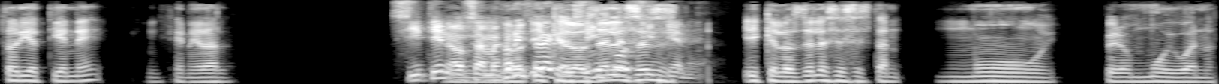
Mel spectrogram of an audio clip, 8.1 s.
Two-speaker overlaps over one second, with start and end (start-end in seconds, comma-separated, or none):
3.0-4.6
